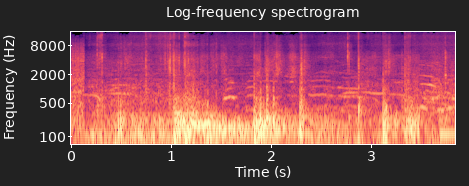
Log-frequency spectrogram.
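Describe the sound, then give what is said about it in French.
Sharp shots fired by police to disperse protesters at a mega-reservoir site in Deux-Sèvres: a few irregular bangs crack out over a rumbling, noisy crowd commotion. “vous avez l'usage des armes et vous continuez à effectuer des tirs de dispersion.”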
